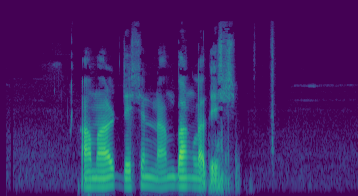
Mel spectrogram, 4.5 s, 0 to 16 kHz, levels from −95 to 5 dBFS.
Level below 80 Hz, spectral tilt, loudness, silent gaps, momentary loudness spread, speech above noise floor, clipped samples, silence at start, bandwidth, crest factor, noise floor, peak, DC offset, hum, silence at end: -70 dBFS; -5.5 dB/octave; -27 LUFS; none; 9 LU; 47 dB; under 0.1%; 1 s; 11 kHz; 24 dB; -73 dBFS; -6 dBFS; under 0.1%; none; 1.55 s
